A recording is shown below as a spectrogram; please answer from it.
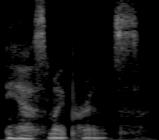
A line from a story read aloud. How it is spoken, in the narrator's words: she whispered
